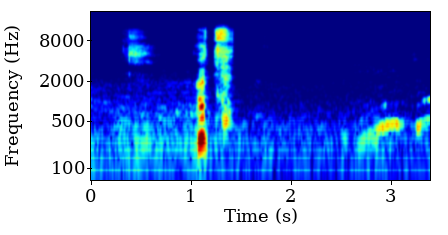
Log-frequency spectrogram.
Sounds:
Sneeze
